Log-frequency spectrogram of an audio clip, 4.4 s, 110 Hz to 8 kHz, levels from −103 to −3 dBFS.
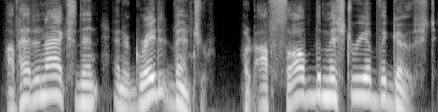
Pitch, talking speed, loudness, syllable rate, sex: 160 Hz, 220 wpm, -18 LUFS, 6.8 syllables/s, male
